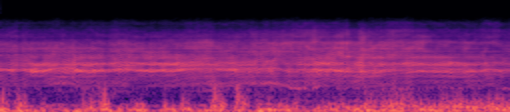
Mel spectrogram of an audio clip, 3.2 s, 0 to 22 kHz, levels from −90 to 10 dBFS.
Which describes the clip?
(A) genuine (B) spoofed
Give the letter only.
B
